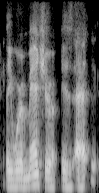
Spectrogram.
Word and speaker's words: Mantua: Yeah, a lot of people that are not from New Jersey can't pronounce Mantua. They always say Mantua.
